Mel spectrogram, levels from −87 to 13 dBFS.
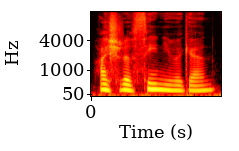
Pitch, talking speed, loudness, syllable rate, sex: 170 Hz, 275 wpm, -16 LUFS, 6.4 syllables/s, female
